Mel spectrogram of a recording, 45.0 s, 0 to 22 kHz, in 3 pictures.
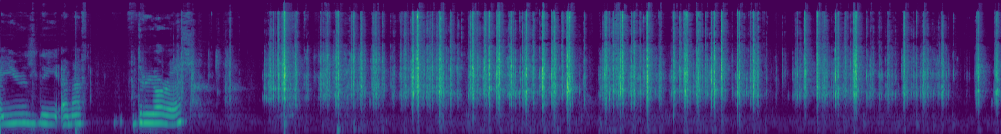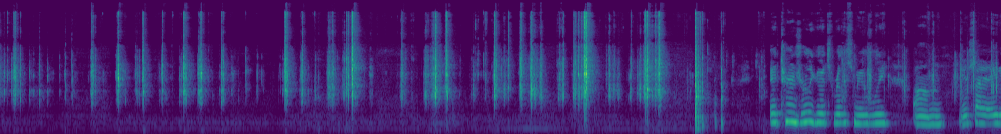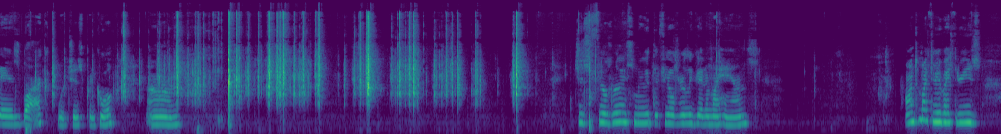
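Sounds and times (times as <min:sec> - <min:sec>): puzzle cube layers clicking: 0:02.0 - 0:25.6, 0:31.7 - 0:38.0.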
